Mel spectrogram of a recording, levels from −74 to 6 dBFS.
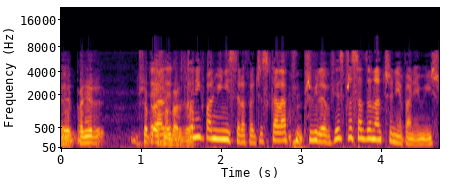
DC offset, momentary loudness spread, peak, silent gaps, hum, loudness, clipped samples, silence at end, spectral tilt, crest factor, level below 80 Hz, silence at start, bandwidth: under 0.1%; 7 LU; 0 dBFS; none; none; -10 LUFS; 0.7%; 0 s; -5.5 dB/octave; 10 dB; -36 dBFS; 0 s; 7.4 kHz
